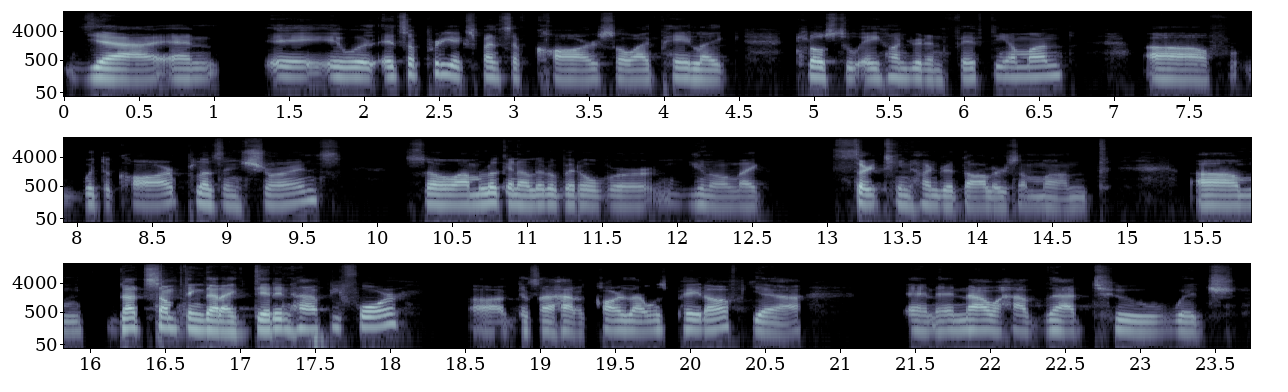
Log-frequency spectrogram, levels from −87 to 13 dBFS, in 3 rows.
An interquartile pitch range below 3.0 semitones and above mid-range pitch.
No: narrow, 2.6 semitones; medium, 140 Hz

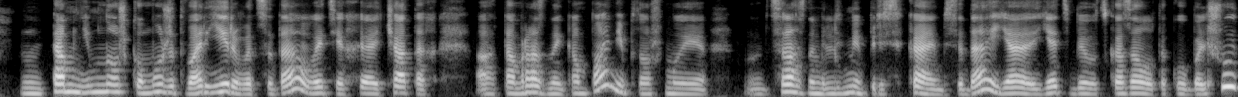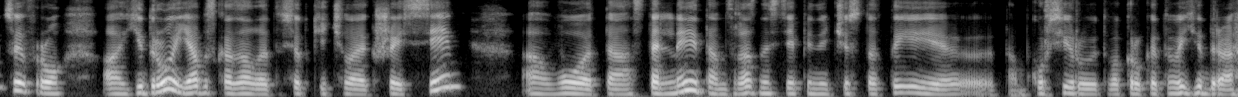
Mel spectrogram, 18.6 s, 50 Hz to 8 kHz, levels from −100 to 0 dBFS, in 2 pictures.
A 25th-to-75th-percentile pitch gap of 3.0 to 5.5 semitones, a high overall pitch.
No: average, 3.5 semitones; medium, 170 Hz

